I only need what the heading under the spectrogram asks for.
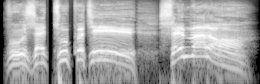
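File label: Heavy taunts, french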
